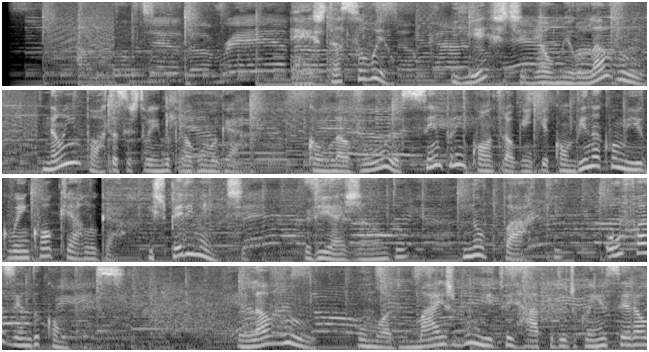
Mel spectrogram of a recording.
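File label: Brazilian commercial, kvinne; portugisisk-brasil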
